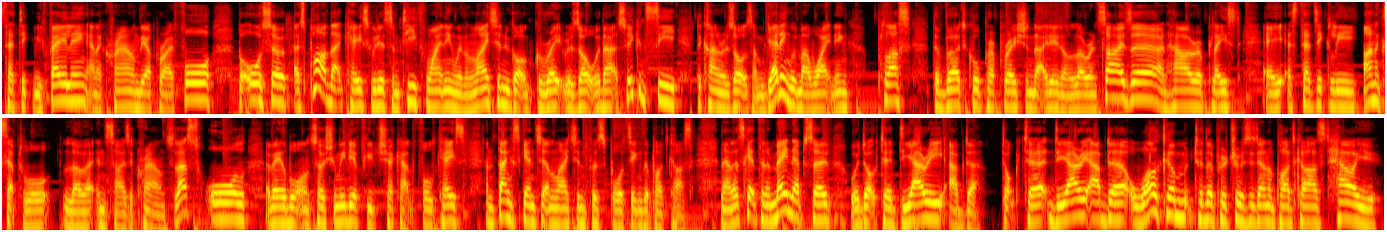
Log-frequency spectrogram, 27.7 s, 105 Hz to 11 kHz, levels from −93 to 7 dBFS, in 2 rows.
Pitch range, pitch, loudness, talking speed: 130-160 Hz, 145 Hz, -24 LUFS, 240 wpm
